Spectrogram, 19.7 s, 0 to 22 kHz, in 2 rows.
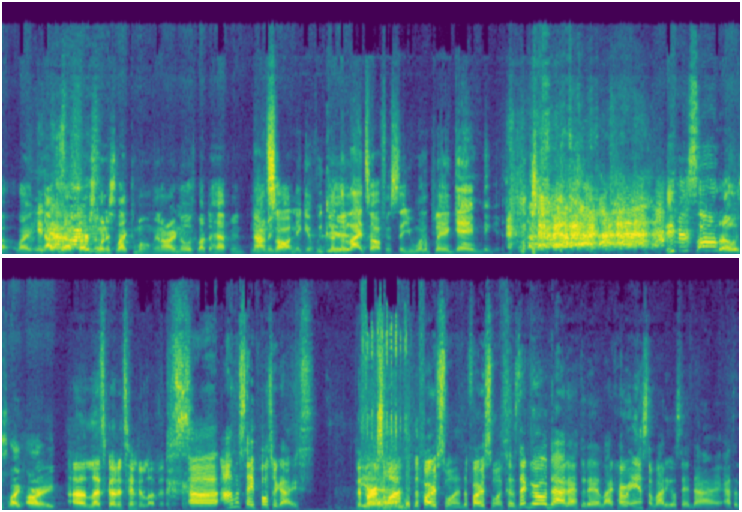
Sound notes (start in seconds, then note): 6.7 group laughs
